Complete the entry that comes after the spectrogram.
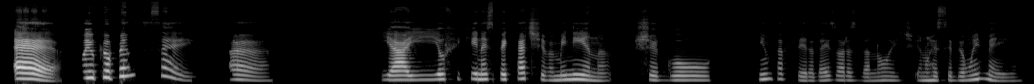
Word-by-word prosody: É, 240 -11 +10 0.2
foi 305 0 +4
o - - -4
que 330 - -4
eu 315 - +4
pensei. 375 - -4 0.4
É. 195 -6 -6 1.1
E 215 -1 -4
aí 210 +1 +1
eu 235 - +2
fiquei 255 +1 -8
na 240 - 0
expectativa. 240 -3 -5
Menina, 205 -5 -3 0.2
chegou 200 -1 -8 0.4
quinta-feira 240 -7 -12
22h, 185 -1 -16
eu 185 - -18
não 185 - -9
recebi 185 0 -13
um 205 +3 -11
e-mail. 170 -9 -11
210 Hz, 130 wpm, -24 LUFS, 185-240 Hz, 1.1 s, É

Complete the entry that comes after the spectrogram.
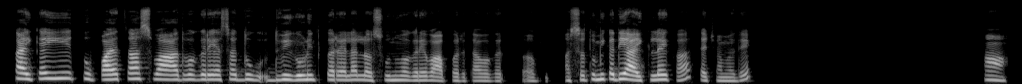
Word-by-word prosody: काही-काही 270 +2 +3
तुपाचा 235 +1 +3
स्वाद 230 -4 +3
वगैरे 225 0 0
असा 225 +1 -2
दु 230 +1 -2 0.2
द्विगुणित 215 +1 +2
करायला 210 0 -1
लसूण 200 -1 -3
वगैरे 190 -1 -2
वापरता 170 -2 -4
वगैरे 165 +2 -11
अ, - - -9 0.3
असं 180 +4 -4
तुम्ही 230 +1 +2
कधी 245 +1 +4
ऐकलंय 210 +4 +1
का 200 +11 -5
त्याच्यामध्ये? 175 +3 -6 2.4
हां. 200 -4 -2
210 Hz, 115 wpm, -22 LUFS, 190-230 Hz, 2.4 s, कधी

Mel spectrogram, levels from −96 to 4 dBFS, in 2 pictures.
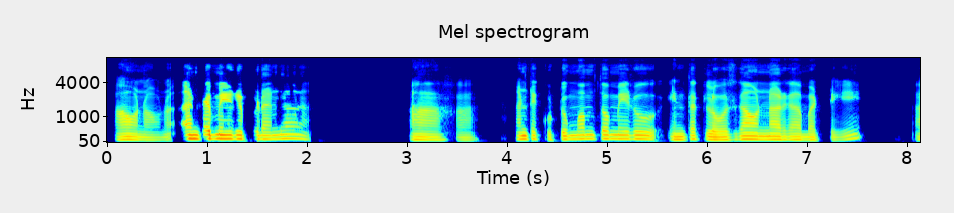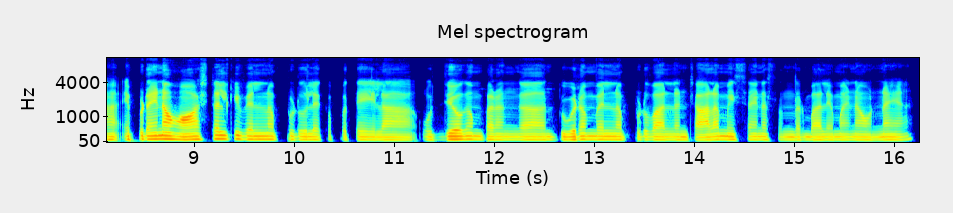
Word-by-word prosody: అవునవును. 105 -3 -3 0.2
అంటే 150 +1 +5
మీరెప్పుడన్నా 140 +1 +2 1.3
ఆహా! 105 -2 -5 0.5
అంటే 130 +2 +1
కుటుంబంతో 135 +6 -2
మీరు 140 0 +1 0.3
ఇంత 110 +1 -2
క్లోజ్‌గా 110 +2 +1
ఉన్నారు 120 -1 0
గాబట్టి 105 -3 -5 0.8
ఆహ్, 115 -2 0
ఎప్పుడైనా 130 +1 +5
హాస్టల్‌కి 130 +5 +4
వెళ్ళినప్పుడు 120 -1 0
లేకపోతే, 110 0 -6
ఇలా 105 0 0 0.4
ఉద్యోగం 120 +4 +3
పరంగా 110 -1 -1 0.3
దూరం 110 +2 +2
వెళ్ళినప్పుడు, 115 -1 -2
వాళ్ళని 110 -1 0
చాలా 105 +3 +3
మిస్సయిన 115 0 -2
సందర్భాలేమైనా 110 0 -3
ఉన్నాయా? 105 +1 -2
115 Hz, 95 wpm, -27 LUFS, 110-125 Hz, 1.3 s, అంటే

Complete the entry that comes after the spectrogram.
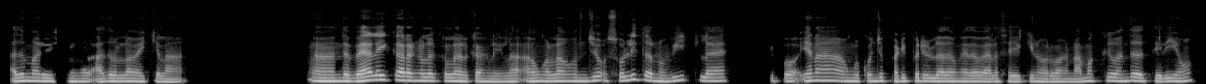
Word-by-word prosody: அதுமாரி 160 0 +3
விஷயங்கள் 140 -1 -3
அதெல்லாம் 145 +1 +1
வைக்கலாம். 125 -1 -3 1.3
அ - - +1 0.2
இந்த 155 0 +4
வேலைக்காரங்களுக்கெல்லாம் 170 -5 +3
இருக்காங்க 140 -1 -1
இல்லைங்களா? 130 +1 -1
அவங்கல்லாம் 150 +2 +1
கொஞ்சம் 160 +4 0
சொல்லி 180 +7 0
தரணும். 150 -5 +1
வீட்ல, 190 -4 -3 0.6
இப்போ 150 +1 -3 0.2
ஏன்னா 180 +1 +1 0.2
அவங்க 150 -1 0
கொஞ்சம் 155 +1 -1
படிப்பறிவு 150 +1 0
இல்லாதவங்க. 145 -1 +1
ஏதோ 140 - +1
வேலை 135 +1 -1
செய்யக்கினு 135 0 -2
வருவாங்க. 130 0 -1
நமக்கு 160 +3 -3
வந்து 160 +2 0
அது 155 - +1
தெரியும். 150 +4 0
150 Hz, 140 wpm, -22 LUFS, 140-165 Hz, 1.3 s, இந்த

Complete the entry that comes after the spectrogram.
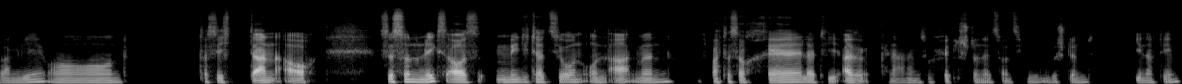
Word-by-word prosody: rangehe. 100 +6 -4
Und 95 -2 -3 0.7
dass - - -7
ich 100 +1 -2 0.2
dann 100 0 +7
auch - - +2 0.6
es - - -3
ist - - +6
so 125 - +5
'n 115 -2 +2
Mix 140 +7 +3
aus 105 0 +6
Meditation 110 +1 -1
und 100 0 -5
Atmen. 110 +6 -1 0.2
Ich 145 - -30
mache 95 - -1
das 105 -2 -4
auch 100 +1 -7
relativ 105 +1 +3
also, 85 -2 +3 0.2
keine 85 - -12
Ahnung, 90 +1 -12
so 95 -1 -16
1/4 - - -9
Stunde, - - -8
20 90 +4 -14
Minuten 100 0 -13
bestimmt, 100 +2 -10 0.4
je 100 - -5
nachdem. 100 +5 -8
100 Hz, 155 wpm, -26 LUFS, 95-110 Hz, 0.7 s, dann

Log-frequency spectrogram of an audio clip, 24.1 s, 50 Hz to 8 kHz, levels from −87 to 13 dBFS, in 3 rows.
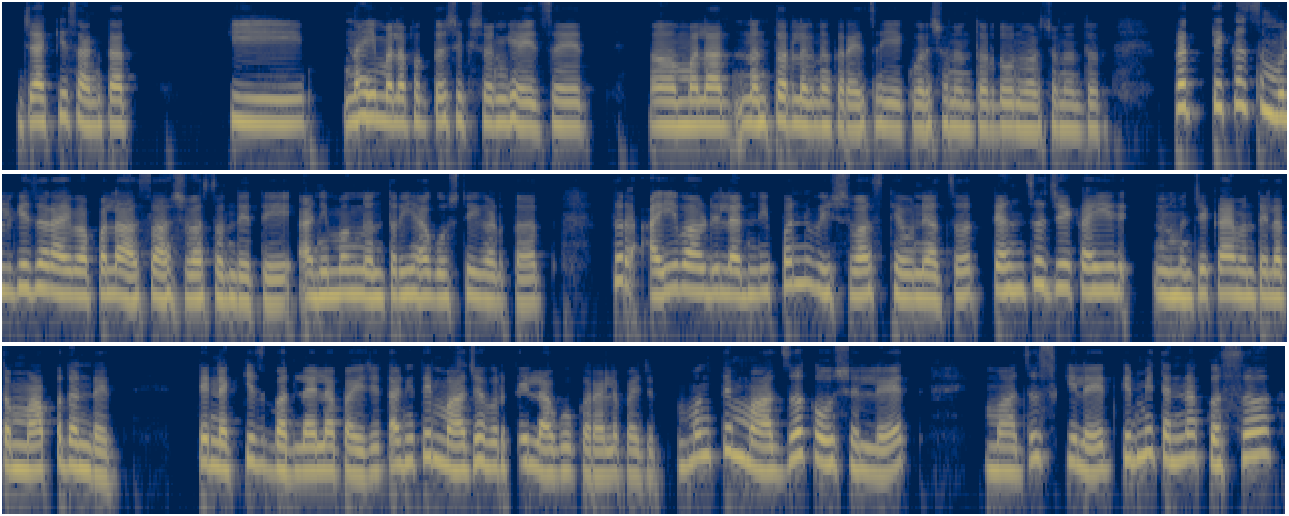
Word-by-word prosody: ज्या 225 0 +5
की 255 - -1
सांगतात, 205 -2 0 0.6
की 215 -2 0 0.3
नाही 245 +2 +5
मला 220 -2 +3
फक्त 220 0 -4
शिक्षण 220 -1 -3
घ्यायचं 195 -4 -1
आहे, 195 -1 0 0.4
अ, 200 0 +2
मला 200 0 +3
नंतर 215 +2 +1
लग्न 195 -2 0
कर 190 - -4
करायचं 180 +3 -2
1 185 -2 -3
वर्षानंतर, 185 0 -3
2 185 0 -1
वर्षानंतर. 180 0 -3 0.5
प्रत्येकच 335 +1 +2
मुलगी 255 -2 +3
जर 260 0 +3
आई-बापाला 215 -1 +2
असं 185 +3 +1
आश्वासन 190 -1 0
देते 170 -2 -1
आणि 200 +1 +1
मग 220 +1 +1
नंतर 200 0 0
ह्या 210 -2 +2
गोष्टी 200 +2 -3
घडतात. 175 -2 -3 0.5
तर 320 -2 +2
आई-वडिलांनी 225 -1 +2
पण 285 +1 +1
विश्वास 220 -2 -1
ठेवण्याचं 195 0 0
त्यांचं 245 +3 +2
जे 265 0 +2
काही 240 -1 +1 0.2
म्हणजे 210 -1 +1
काय 225 0 +3
म्हणता 210 -1 -1
येईल? 205 - +1
आता 200 +1 +2
मापदंड 200 0 +2
आहेत, 160 -3 -1 0.5
ते - - +6
नक्कीच 220 +1 +1
बदलायला 190 0 +3
पाहिजेत 180 +1 0
आणि 240 +2 +1
ते 285 - +2
माझ्यावरती 220 0 +1
लागू 180 0 +1
करायला 170 0 -1
पाहिजेत. 160 -2 -5
मग 265 +7 0
ते 340 - +2
माझं 220 - +4
कौशल्य 215 -8 +1
आहे, 205 - +1 0.6
माझं 190 +6 -1
स्किल 255 -5 -3
आहे, 185 +1 +2
की 270 - +2
मी 290 +4 +2
त्यांना 265 +1 +2
कसं 275 +6 +3
210 Hz, 175 wpm, -22 LUFS, 190-235 Hz, 0.6 s, ते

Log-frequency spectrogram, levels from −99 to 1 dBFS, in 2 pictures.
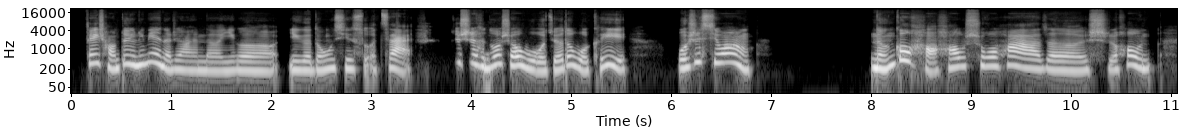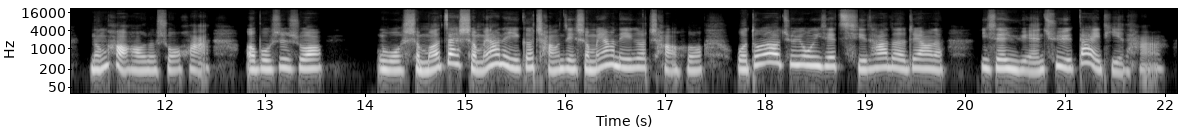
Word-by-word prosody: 非 315 +1 +2
常 210 -10 0
对 300 +5 0
立 280 +1 +4
面 325 -2 +1
的 230 - +1
这 200 - -4
样 190 -1 -3
的 180 -1 -4
一 180 +1 -4
个 180 -2 -1
一 190 - -2
个 190 -1 -1
东 190 +3 -1
西 220 -1 -3
所 200 -1 -8
在。 215 +4 +2 0.4
就 335 - -5
是 310 -1 +1
很 245 -5 +3
多 290 +7 +2
时 300 - 0
候 270 - +8
我 190 -8 +1
觉 190 +2 -1
得 280 +6 +1
我 205 -8 0
可 225 - -8
以 240 -8 +1 0.5
我 220 +1 +3
是 245 - -1
希 350 -1 -2
望 330 - +4 1.2
能 220 +4 +6
够 395 +5 +8
好 - - +1
好 230 +2 +1
说 260 0 -1
话 245 -6 +4
的 190 -2 -1
时 195 +1 -6
候， 265 +6 +2 0.5
能 205 +4 0
好 185 - +5
好 185 -1 -2
地 185 0 -5
说 190 +1 -7
话， 200 +2 -5 0.3
而 - - +2
不 205 +1 -1
是 225 +2 -4
说 215 +1 +1 0.5
我 190 -2 -1
什 190 +1 -1
么 190 +4 +2
在 315 +5 +4
什 220 -9 +1
么 180 - -4
样 295 +4 +4
的 290 - +2
一 220 -4 0
个 230 +2 -2
场 190 -3 -3
景， 210 -1 0
什 195 0 -1
么 190 - -1
样 285 +2 +2
的 255 - +2
一 225 - -1
个 230 0 -3
场 190 -4 -5
合， 185 +1 -6 0.3
我 200 -1 0
都 285 +6 0
要 340 0 +6
去 290 -1 -4
用 280 -1 +2
一 - - +3
些 255 0 -1
其 210 -5 -4
他 225 +4 0
的 220 -3 -2
这 225 - -6
样 215 -1 0
的 195 -1 -4 0.3
一 225 - -3
些 215 +1 0
语 200 -2 +1
言 175 0 -5
去 235 +1 -2
代 325 0 +1
替 175 -4 -10
它。 215 +4 -13
215 Hz, 250 characters per minute, -19 LUFS, 190-260 Hz, 1.2 s, 候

